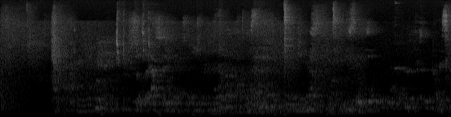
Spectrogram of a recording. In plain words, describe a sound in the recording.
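A crowd of people murmurs and chats quietly.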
